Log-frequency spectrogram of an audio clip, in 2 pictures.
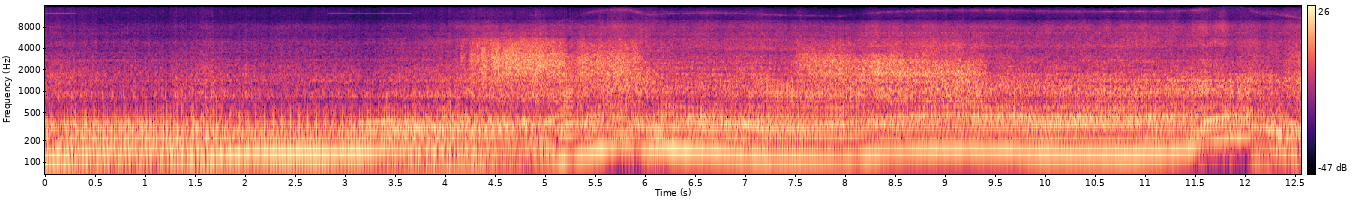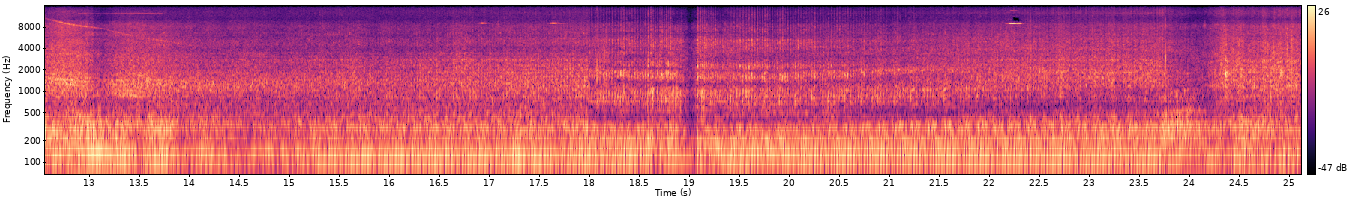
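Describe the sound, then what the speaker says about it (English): A 2018 truck with a Cummins 6.7 diesel roars loudly through a burnout, a heavy engine drone rising and falling in surges over the first half, then settling into a rougher, steadier rumble under gusty outdoor wind. "but we're gonna go and try to do a burnout in the truck."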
